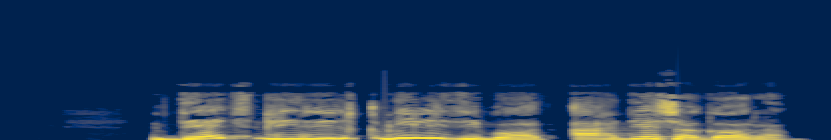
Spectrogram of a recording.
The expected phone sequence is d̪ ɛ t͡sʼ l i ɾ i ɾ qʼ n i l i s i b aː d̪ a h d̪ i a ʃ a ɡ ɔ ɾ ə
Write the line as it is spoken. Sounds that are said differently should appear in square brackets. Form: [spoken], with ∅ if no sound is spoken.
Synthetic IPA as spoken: d̪ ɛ t͡sʼ l i ɾ i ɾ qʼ n i l i [z] i b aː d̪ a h d̪ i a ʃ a ɡ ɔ ɾ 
